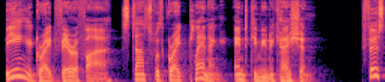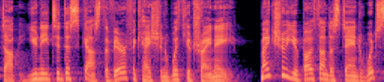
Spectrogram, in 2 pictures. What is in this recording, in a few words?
NZ Male Voice Talent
